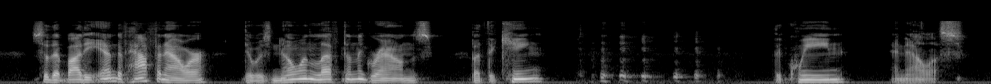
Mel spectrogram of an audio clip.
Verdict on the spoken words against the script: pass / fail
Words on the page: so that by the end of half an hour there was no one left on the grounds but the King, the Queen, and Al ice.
pass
